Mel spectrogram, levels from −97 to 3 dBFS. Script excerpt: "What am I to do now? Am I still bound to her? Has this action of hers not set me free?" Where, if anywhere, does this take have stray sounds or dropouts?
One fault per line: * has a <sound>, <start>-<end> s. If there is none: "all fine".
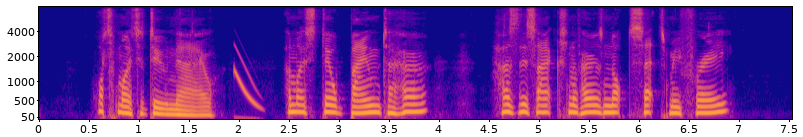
* has a chirp, 1.9-2.3 s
